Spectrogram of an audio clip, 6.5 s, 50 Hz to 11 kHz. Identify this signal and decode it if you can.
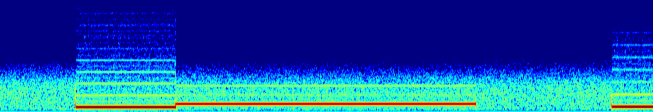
Two-tone page, heard as a one-second tone, then a three-second tone, about 570 then 880 Hz. It is heard from 0.8 to 4.8 s.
